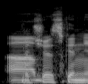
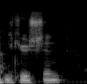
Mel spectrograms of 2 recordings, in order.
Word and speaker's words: Nichushkin: Like, they have their lines are Gabriel Landeskog, Nathan MacKinnon, Valeri Nichushkin. I don't know. I butchered that probably. – Nichushkin, yeah. – Nichushkin.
